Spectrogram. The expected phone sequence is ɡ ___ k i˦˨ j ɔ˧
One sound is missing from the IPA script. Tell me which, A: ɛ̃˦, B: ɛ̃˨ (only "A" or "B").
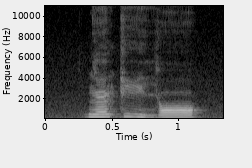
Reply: A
